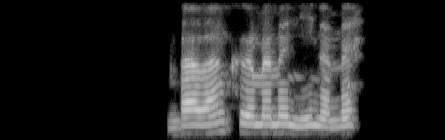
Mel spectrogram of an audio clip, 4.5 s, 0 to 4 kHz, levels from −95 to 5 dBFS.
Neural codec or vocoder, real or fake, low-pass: autoencoder, 48 kHz, 128 numbers a frame, DAC-VAE, trained on Japanese speech; fake; 3.6 kHz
